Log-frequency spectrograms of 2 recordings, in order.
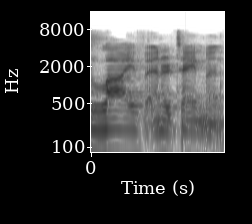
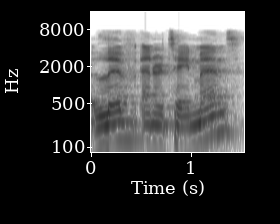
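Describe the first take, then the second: First: The word live rhymes with five. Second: The word live rhymes with give. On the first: The speaker calls it right. "in this case it would be pronounced as" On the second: The speaker calls it wrong. "here you said uh"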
